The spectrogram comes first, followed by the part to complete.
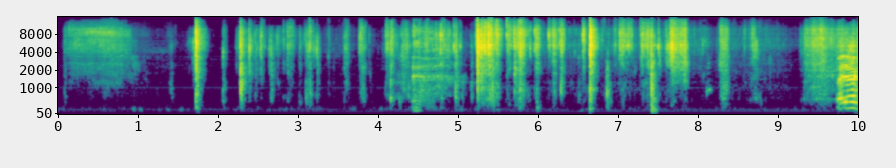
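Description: A sealed box of baseball cards being unwrapped: the wrapping tears and crinkles in a run of irregular crackles and rips.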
